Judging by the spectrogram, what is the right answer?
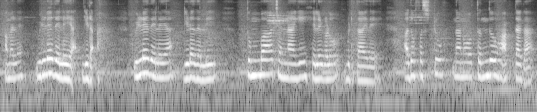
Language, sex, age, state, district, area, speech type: Kannada, female, 30-45, Karnataka, Chamarajanagar, rural, spontaneous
